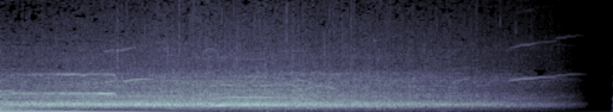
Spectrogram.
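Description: A crowd applauding and cheering, with a few rising whistles, over the last of an orchestral theme that drops away in the first two seconds. The cheering then fades out to silence shortly before the end.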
